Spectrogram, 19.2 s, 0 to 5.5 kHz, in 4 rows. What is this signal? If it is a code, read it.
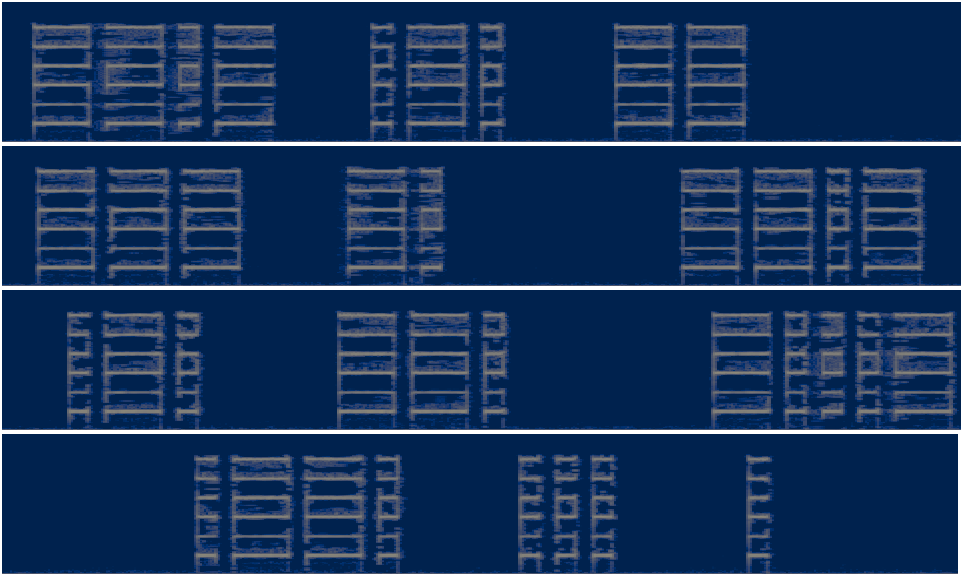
Morse code, heard as a keyed tone, about 13 wpm, spaced as for 9 wpm, 750 Hz. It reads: QRM ON QRG <BT> PSE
